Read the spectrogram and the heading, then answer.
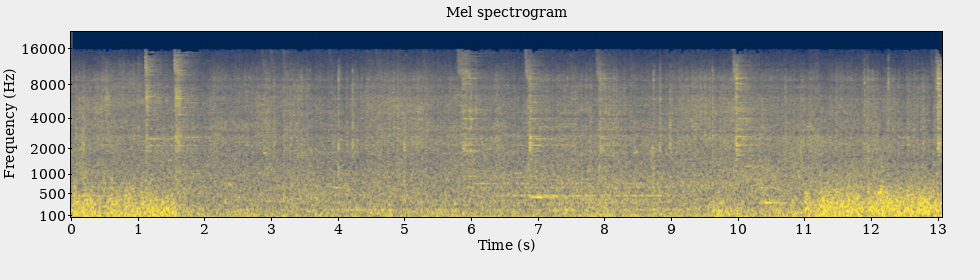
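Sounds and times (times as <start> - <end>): freight train wheels rumbling: 0.0 - 13.0
sharp wheel clacks: 9.8 - 10.4.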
